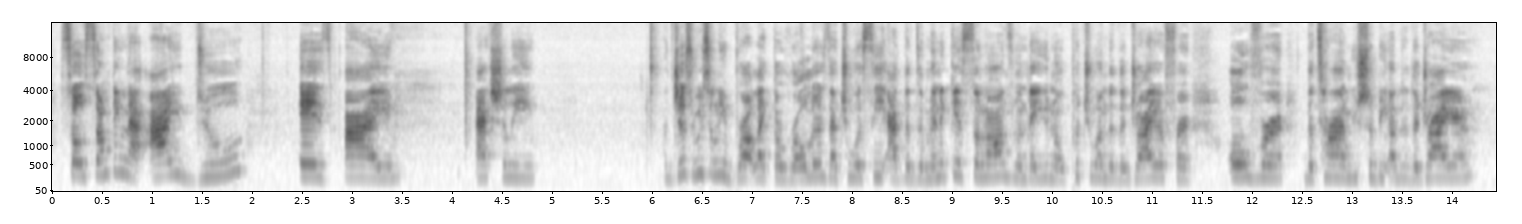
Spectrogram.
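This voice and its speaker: A woman with a high pitch and bright, sharp tone speaks at a moderate pace in a monotone, flat intonation, with long, frequent pauses. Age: young. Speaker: natural hair vlogger. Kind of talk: casual talk to camera.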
